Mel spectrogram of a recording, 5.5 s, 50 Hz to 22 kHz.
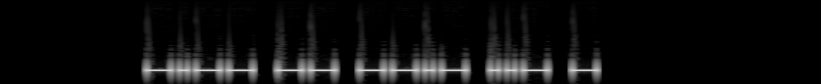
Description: Morse code, heard as a keyed tone, about 21 wpm, 700 Hz. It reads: YMQUT
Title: Code Groups - 5 Letters - 22wpm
